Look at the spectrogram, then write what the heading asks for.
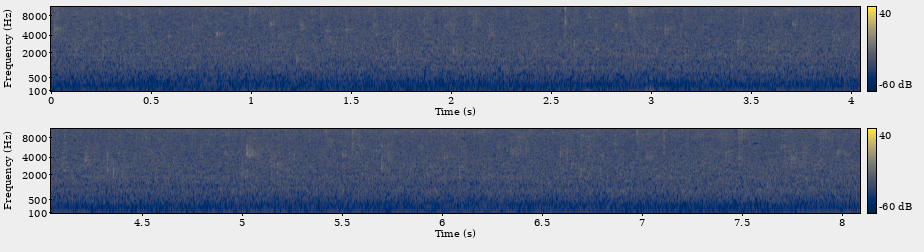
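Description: Steady rain falling at night, an even hiss with scattered individual drop ticks. A low hum sits underneath, and a soft low thump comes about three seconds in.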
